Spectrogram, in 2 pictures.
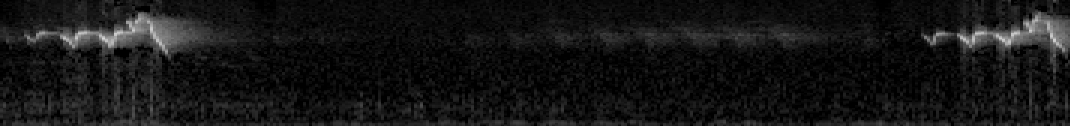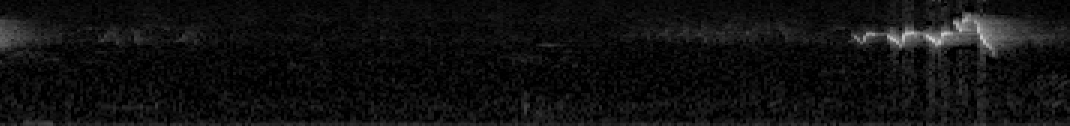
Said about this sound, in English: Listen especially for the emphasis and jump in pitch, which comes in the third phrase, tweetio. Here's the hooded warbler one more time.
